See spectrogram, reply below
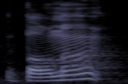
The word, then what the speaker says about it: Beaumont: But I cheated for this episode, and this article comes from Mark Beaumont. Is that how you say it? Yeah. And his article that is the ten. 10 most boring video games ever. Beaumont.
